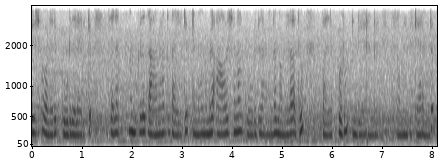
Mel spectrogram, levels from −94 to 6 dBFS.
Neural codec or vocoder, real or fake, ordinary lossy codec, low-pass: none; real; none; 3.6 kHz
